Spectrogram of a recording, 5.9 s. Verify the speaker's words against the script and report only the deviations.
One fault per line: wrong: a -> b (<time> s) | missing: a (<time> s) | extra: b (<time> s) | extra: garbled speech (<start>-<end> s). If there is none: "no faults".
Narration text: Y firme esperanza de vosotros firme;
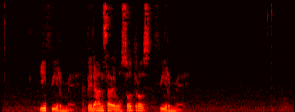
no faults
